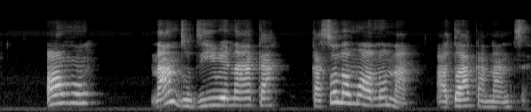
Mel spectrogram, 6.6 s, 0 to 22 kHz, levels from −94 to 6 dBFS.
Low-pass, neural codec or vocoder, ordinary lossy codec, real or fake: none; vocoder, 22.05 kHz, 80 mel bands, WaveNeXt; none; fake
